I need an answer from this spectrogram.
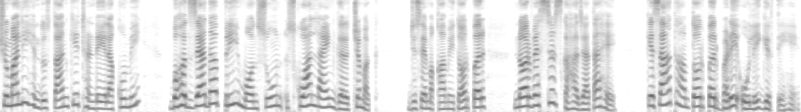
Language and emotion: Urdu, neutral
